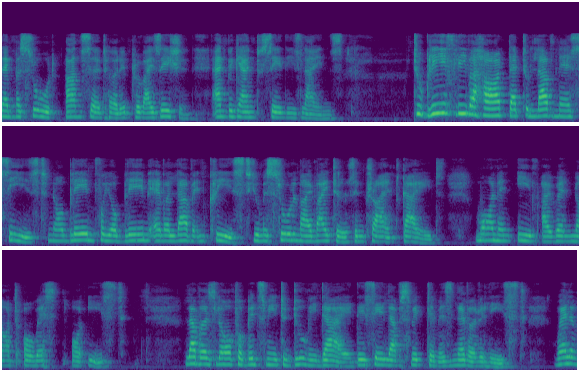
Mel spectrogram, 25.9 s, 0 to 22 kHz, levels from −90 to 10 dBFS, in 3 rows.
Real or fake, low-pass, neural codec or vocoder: fake; 7.2 kHz; vocoder, 22.05 kHz, 80 mel bands, WaveNeXt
